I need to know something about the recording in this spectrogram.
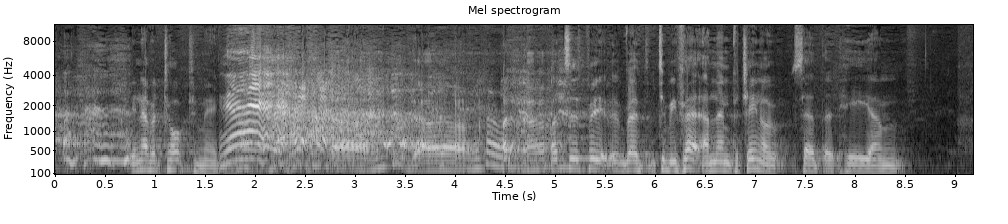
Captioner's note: laughter; laughter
